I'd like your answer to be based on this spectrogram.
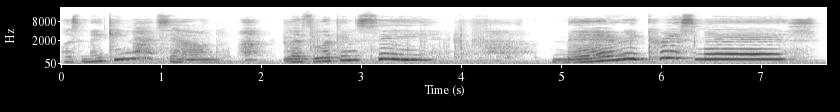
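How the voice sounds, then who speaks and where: An American woman hosts a storytime for children in a very high voice, drawing out her words. She reads playfully and theatrically, speaks directly to the kids, and plays up the silly sound words. A roomy echo and light background noise come through.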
